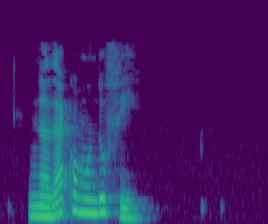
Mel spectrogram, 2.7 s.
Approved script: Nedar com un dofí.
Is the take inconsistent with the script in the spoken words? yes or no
no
